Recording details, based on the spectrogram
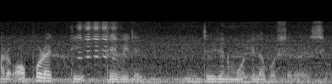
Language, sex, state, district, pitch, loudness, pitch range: Bengali, male, West Bengal, Cooch Behar, 115 Hz, -20 LUFS, 110-120 Hz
